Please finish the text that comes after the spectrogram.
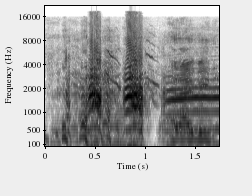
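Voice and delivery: laughing. Real, not acted. Cracking up at the story.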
